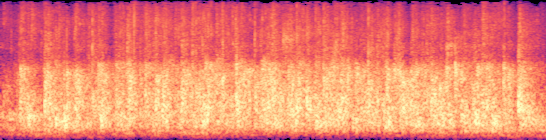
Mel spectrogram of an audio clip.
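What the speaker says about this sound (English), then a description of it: "I just want everyone to stand up and give a round of applause to my girlfriend, Kieran, at the back of the room" Dense, sustained applause from a room full of standing audience members at a business talk, steady and loud throughout with no gaps, a few sharper claps popping out near the end.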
